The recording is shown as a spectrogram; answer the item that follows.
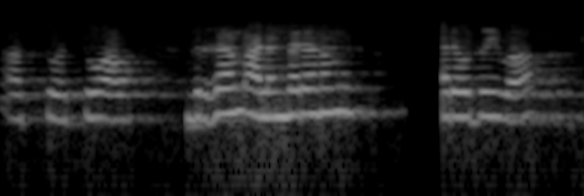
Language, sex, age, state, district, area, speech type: Sanskrit, female, 18-30, Kerala, Malappuram, urban, conversation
